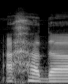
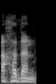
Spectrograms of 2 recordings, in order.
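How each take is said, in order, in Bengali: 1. শব্দটি টানা 'a' স্বর দিয়ে শেষ হয়। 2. শব্দটি 'n' ধ্বনি দিয়ে শেষ হয়। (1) "এক জবর মনে মনে বাদ দিয়ে দিতে হবে, এক আলিফ টানতে হবে" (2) "আহাদান পড়া যাবে না থামলে"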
